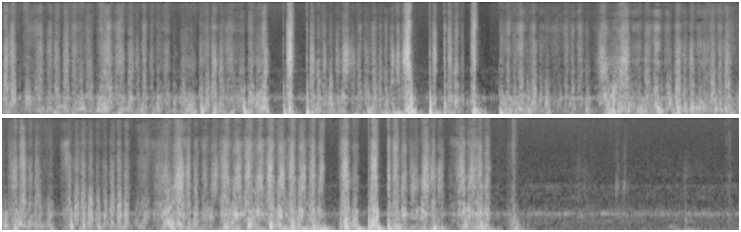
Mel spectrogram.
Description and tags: Quickly scribbling on pen with paper
Someone quickly dashing off a note for themselves!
